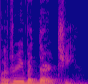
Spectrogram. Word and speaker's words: arrivederci: You see, he said, ciao, arrivederci.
